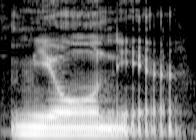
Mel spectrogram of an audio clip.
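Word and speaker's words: Mjölnir: I forget what umlauts are, or how you pronounce them. It's Mjolnir.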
